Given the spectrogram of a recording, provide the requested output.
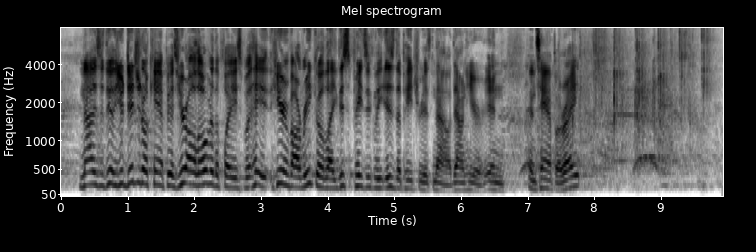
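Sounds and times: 
faint murmur of voices: 0.0s - 1.6s, 5.6s - 9.9s
speech: 0.3s - 8.2s
audience clapping: 7.4s - 9.9s.

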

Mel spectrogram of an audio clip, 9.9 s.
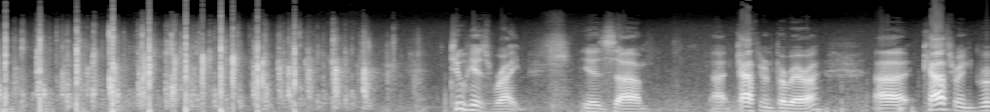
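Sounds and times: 
audience welcome applause: 0.0s - 4.4s
speech: 4.6s - 6.6s, 7.2s - 9.9s.

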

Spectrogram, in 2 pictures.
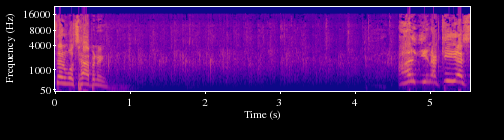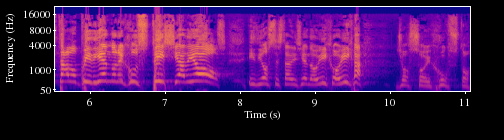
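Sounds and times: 
speech: 0.0s - 0.8s, 4.7s - 11.0s
loud applause: 0.0s - 6.0s.

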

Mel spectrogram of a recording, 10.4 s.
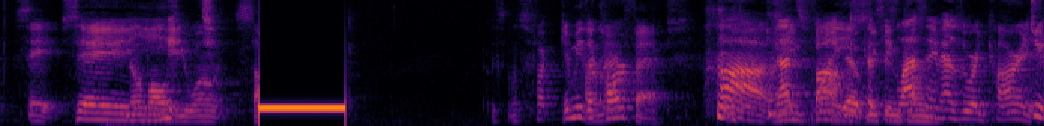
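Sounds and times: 
speech: 0.3s - 3.1s, 4.9s - 10.4s
censor bleep: 2.6s - 3.5s.

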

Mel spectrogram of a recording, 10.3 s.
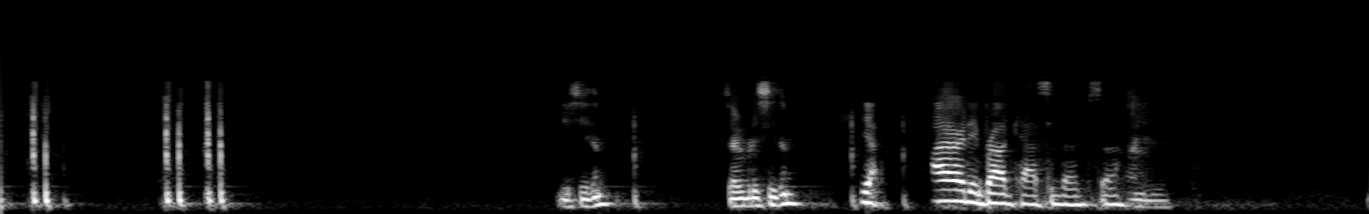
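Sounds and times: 
computer mouse double-clicks: 0.0s - 0.6s, 1.2s - 1.8s
speech: 4.2s - 4.8s, 5.4s - 8.8s.

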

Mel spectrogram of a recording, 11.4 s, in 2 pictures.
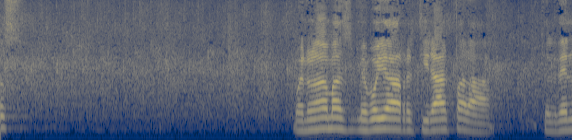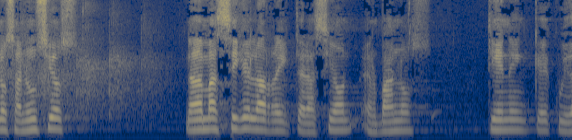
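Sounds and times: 
speech: 0.0s - 0.4s, 2.9s - 6.6s, 7.6s - 10.0s, 10.6s - 11.4s
crowd applause: 0.0s - 7.3s.

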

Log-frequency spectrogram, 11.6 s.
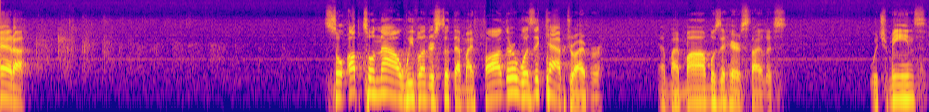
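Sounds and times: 
speech: 0.0s - 0.4s, 4.1s - 7.6s, 8.2s - 9.9s, 10.9s - 11.6s
audience applause: 0.3s - 3.0s.

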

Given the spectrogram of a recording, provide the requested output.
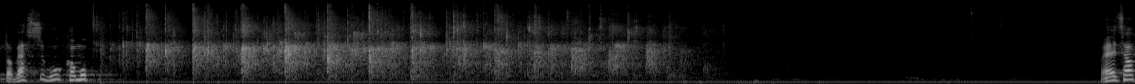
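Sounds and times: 
speech: 0.0s - 1.4s, 11.0s - 11.3s
low constant hum: 0.0s - 11.3s
warm audience applause: 1.0s - 7.4s.

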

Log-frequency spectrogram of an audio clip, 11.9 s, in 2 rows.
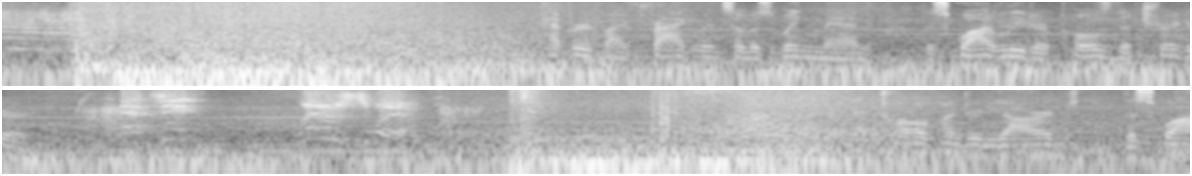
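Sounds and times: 
Avenger warplane crashing in flames into the sea: 0.1s - 4.6s, 8.4s - 11.2s
speech: 3.1s - 7.0s, 7.6s - 8.3s, 10.5s - 11.8s.

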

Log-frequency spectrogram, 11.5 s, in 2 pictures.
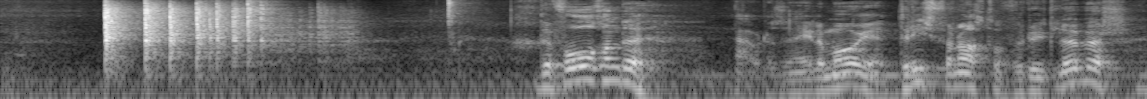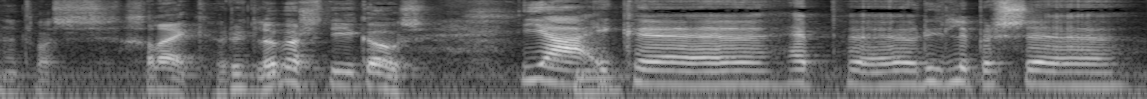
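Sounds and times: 
die rolling across a hard surface: 0.5s - 1.8s
speech: 2.7s - 11.4s.

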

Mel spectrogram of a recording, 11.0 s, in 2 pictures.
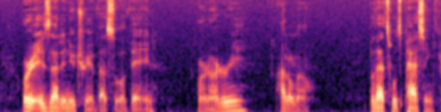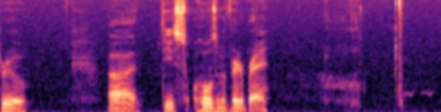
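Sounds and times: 
speech: 0.3s - 4.0s, 4.6s - 6.0s, 6.8s - 9.0s
person slurping drink: 9.5s - 10.1s.

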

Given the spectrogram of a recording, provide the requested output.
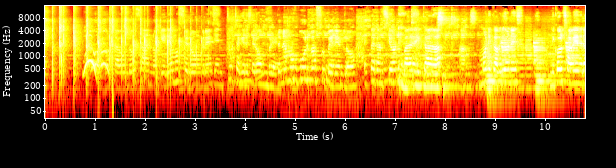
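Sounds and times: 
crowd applause: 0.0s - 3.4s
voices whooping and cheering: 0.8s - 1.6s
speech: 2.8s - 10.7s.

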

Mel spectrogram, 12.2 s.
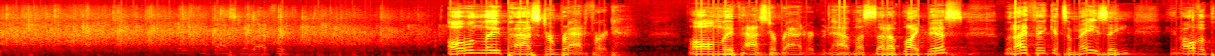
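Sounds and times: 
church congregation applause welcoming its first speaker: 0.0s - 5.2s
speech: 2.4s - 3.1s, 4.5s - 6.3s, 6.9s - 12.1s.

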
